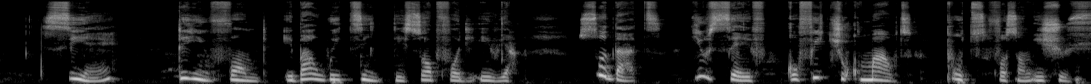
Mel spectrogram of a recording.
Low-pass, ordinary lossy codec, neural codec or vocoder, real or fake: none; none; none; real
